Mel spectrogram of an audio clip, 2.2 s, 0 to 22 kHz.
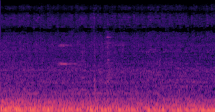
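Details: Jeep WJ 4.0 shaking with dash lights on and code P0351 (coil primary/secondary failed); a lumpy, stumbling idle. The cylinder 1 plug shows no firing, a misfire from the failed ignition coil, fixed by replacing the coil and plugs.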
